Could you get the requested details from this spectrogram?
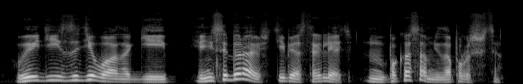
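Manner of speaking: ordinary delivery, nothing marked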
